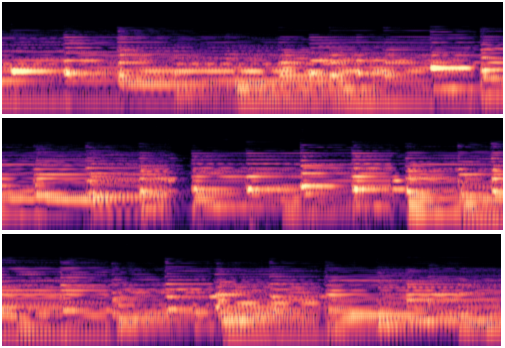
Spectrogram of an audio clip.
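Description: Background piano music, with chords changing over held bass notes.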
